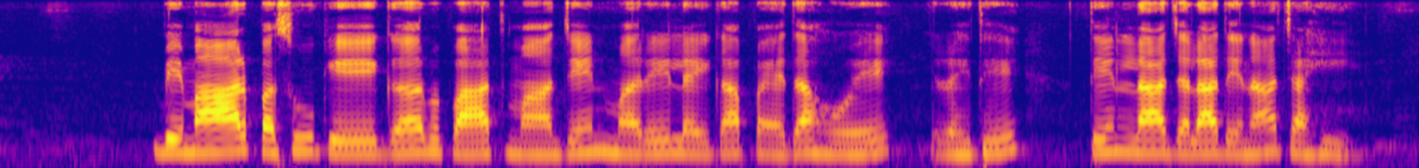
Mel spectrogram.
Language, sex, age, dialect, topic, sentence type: Chhattisgarhi, female, 41-45, Eastern, agriculture, statement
